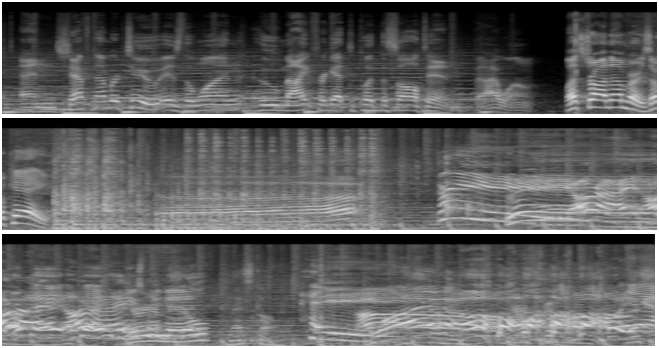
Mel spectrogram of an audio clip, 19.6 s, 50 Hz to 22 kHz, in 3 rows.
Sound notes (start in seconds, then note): 6.8 all imitate drum rolling; 16.4 all cheering and laughing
